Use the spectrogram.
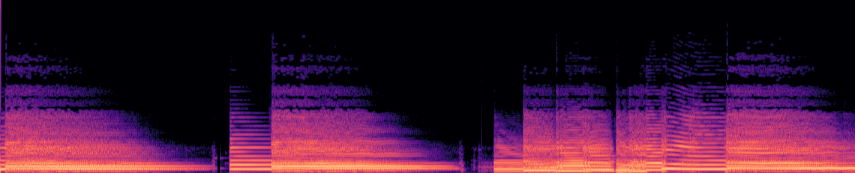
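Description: A loud, distorted electric guitar tapping riff of sustained held notes followed by a quick run of rapidly changing tapped notes, then the last tap note held and ringing out, with no talking.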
